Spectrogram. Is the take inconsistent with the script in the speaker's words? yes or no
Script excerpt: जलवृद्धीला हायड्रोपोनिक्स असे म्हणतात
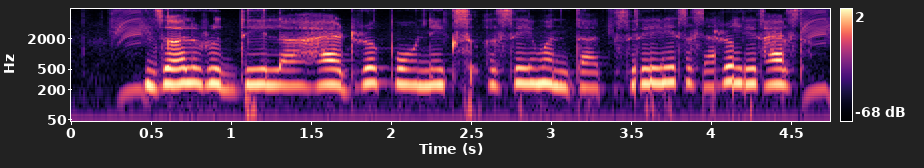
yes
